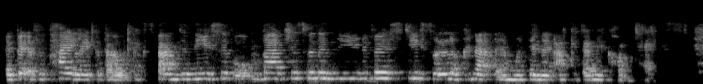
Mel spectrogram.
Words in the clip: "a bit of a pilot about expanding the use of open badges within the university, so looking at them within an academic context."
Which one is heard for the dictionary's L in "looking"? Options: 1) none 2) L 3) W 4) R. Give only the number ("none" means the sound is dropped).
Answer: 2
